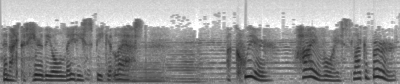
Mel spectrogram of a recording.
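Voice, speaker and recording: A woman's voice: medium pitch, unhurried, natural voice. An actress playing an earnest young servant girl who tells her tale in a radio drama. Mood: reflective, uneasy. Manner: earnest, storytelling. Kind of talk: 1970s radio drama narration and dialogue. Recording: dull old radio recording. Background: prominent music.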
